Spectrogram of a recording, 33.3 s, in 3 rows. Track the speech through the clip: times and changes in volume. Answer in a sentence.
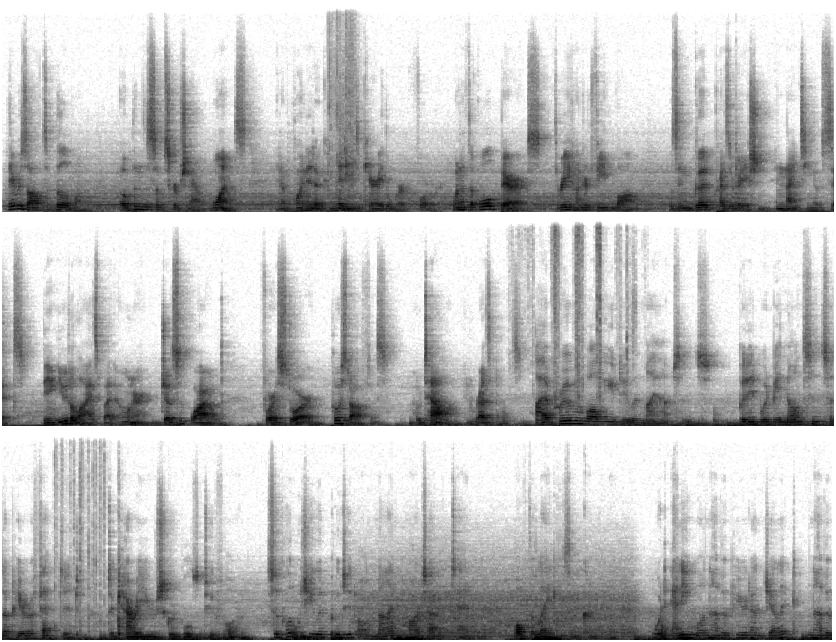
The speech can be heard from 0.1 to 33.2 s, at a steady volume.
